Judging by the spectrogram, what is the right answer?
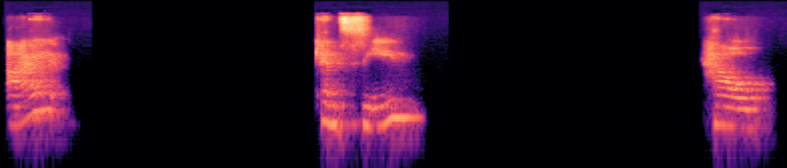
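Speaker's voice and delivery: halting words, choking up between pauses; fighting back real tears, one word at a time; getting emotional. Real, not acted. Talking to her community, voice catching with emotion. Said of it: "I'm getting emotional thinking about it".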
